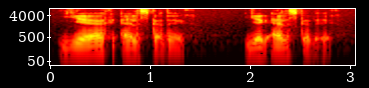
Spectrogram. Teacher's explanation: The Thor sound becomes an eth when the pronoun is unstressed in the middle of the sentence. So we're not going to drop the Thor letter.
